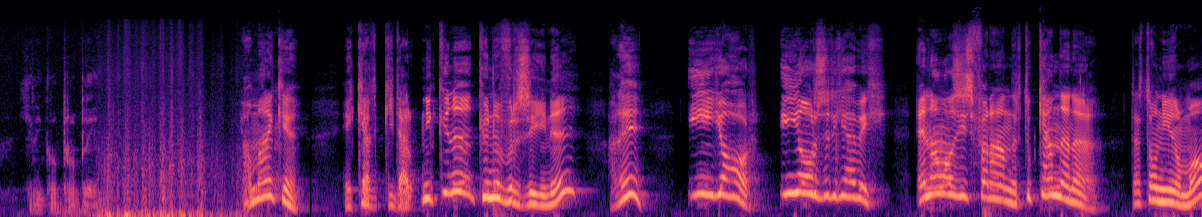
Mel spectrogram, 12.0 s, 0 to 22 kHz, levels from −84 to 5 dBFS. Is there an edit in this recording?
no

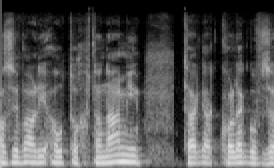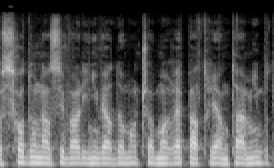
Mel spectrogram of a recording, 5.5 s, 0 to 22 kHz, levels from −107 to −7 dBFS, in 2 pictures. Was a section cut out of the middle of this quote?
yes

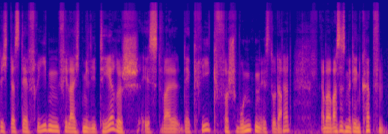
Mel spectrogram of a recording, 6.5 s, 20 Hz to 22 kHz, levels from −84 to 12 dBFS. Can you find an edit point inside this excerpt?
yes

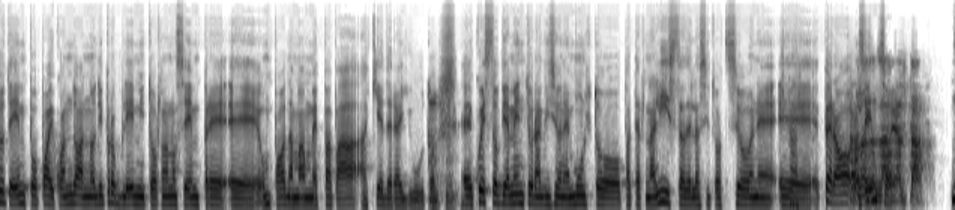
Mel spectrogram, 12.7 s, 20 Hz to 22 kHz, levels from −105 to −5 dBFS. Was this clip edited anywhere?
yes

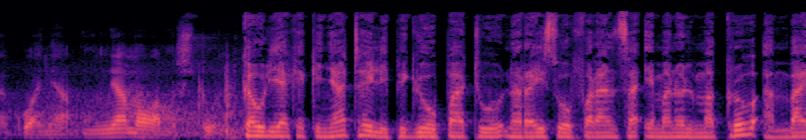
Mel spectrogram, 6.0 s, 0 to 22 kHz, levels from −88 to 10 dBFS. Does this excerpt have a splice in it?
no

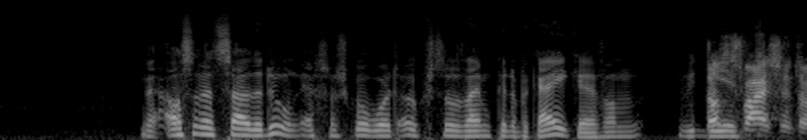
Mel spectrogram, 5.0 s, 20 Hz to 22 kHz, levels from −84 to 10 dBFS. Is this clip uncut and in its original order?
yes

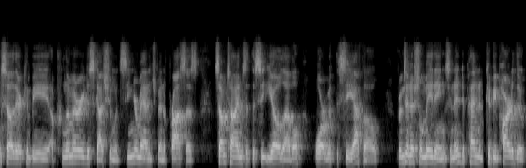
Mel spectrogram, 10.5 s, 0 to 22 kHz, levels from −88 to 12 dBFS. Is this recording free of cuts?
no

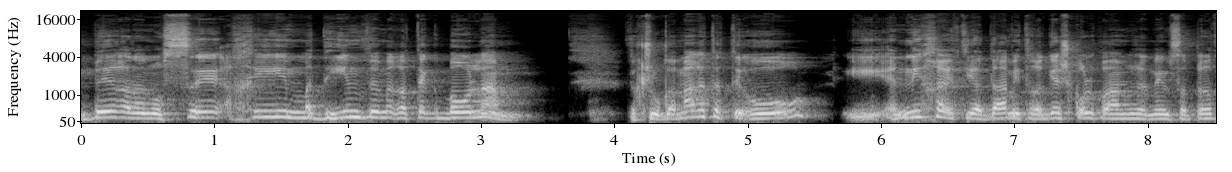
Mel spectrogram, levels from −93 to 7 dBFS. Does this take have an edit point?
yes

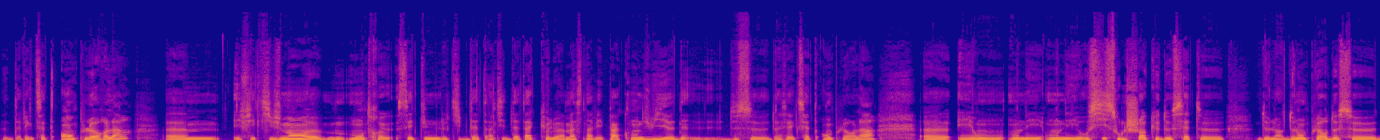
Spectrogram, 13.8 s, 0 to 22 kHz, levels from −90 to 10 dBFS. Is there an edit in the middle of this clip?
no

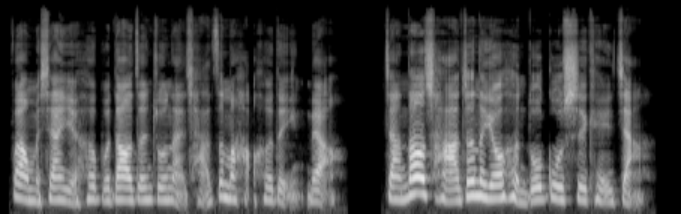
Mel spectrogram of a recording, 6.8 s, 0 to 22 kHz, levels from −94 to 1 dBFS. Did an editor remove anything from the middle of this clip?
no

